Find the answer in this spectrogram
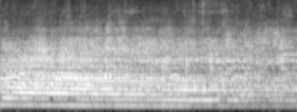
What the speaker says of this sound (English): Now watch as the aircraft pitches up,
